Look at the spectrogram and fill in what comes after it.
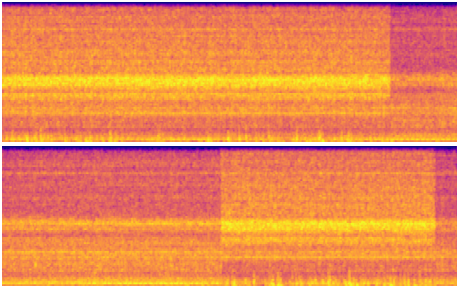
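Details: Treadmill motor for worktable sawmill on DC with new choke built from modified transformer: steady high electrical whine, faint even hum, no crackle; sparking reduced to almost nothing, brushed motor running smoothly.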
